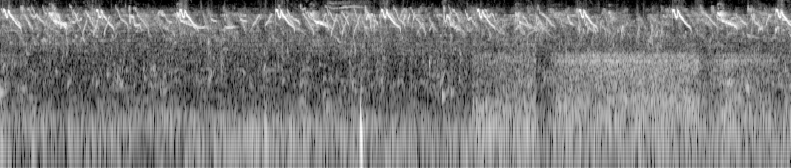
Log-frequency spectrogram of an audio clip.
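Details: An ombyokan chorus of many Oriental white-eyes, a lure for selecting male birds, forms a continuous high, busy twitter of quick chirps and trills, with steady running water beneath and a faint low hum partway through.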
